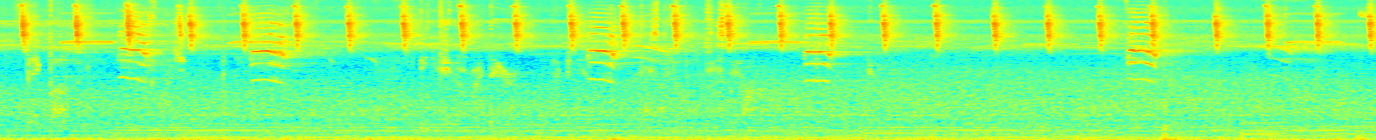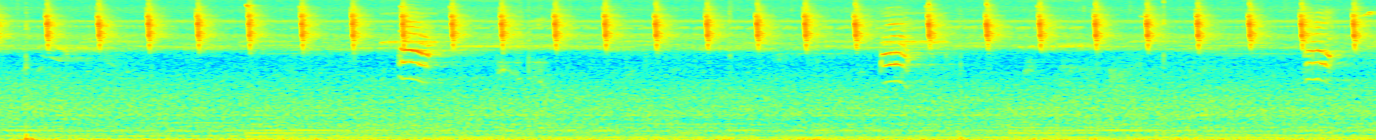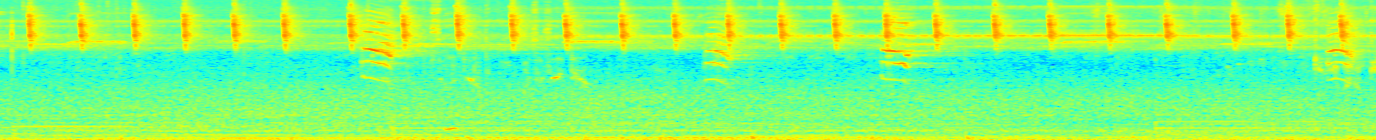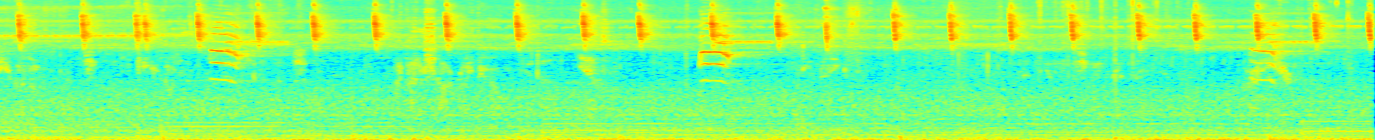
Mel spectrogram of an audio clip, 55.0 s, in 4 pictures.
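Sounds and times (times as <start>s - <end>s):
bird chirping: 0.0s - 55.0s
steady low rumble: 0.0s - 55.0s.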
